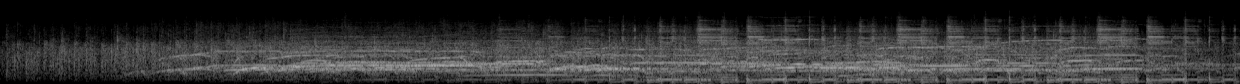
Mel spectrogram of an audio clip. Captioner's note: applause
